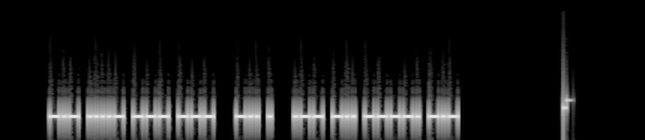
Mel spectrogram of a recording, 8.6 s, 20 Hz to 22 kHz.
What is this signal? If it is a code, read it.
Morse code, heard as a keyed tone, about 27 wpm, 700 Hz. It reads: K4OO DE WD9K
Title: USA Callsign DE Callsign - 4 Characters - 28wpm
